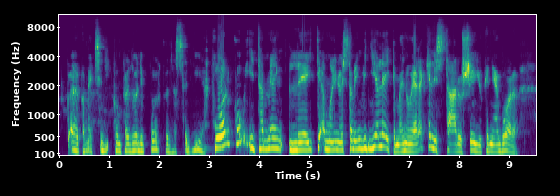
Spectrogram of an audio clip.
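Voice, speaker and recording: Moderate pace with hardly any pauses, over noticeable background noise. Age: 80s+. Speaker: elderly community resident. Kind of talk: oral history interview. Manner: halting.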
